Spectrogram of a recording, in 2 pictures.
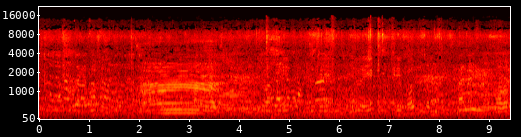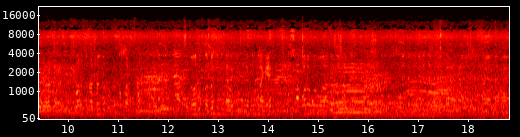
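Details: Market bulls for Qurbani at Batajor haat, Bangladesh, 26 March 2024: several harmonic-rich moos, one early and another after fifteen seconds, ring over a continuous backdrop of human chatter and bustle.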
